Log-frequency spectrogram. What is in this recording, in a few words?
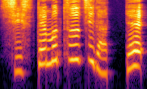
notice, Japan Anime Girls; Windows; Bing; Nanako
